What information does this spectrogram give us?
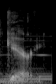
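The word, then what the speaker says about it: Gari: Uh, G A R I, pronounced Gary.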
